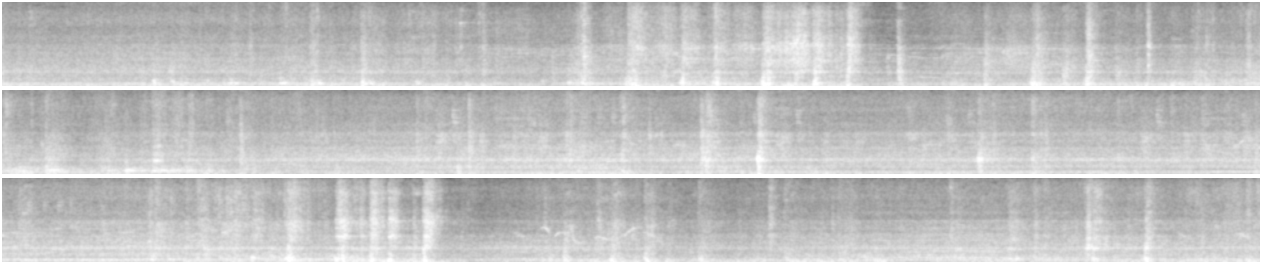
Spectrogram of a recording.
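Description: Running sound of an express passenger train heard from an open coach window: a steady wheel-on-rail rumble with clickety-clack from the wheels striking rail joints, the clicks coming in clusters every few seconds.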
